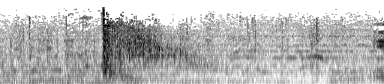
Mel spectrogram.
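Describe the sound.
A gunshot is fired into the air during a chaotic fight. One sharp, loud crack cuts through a dense, noisy background and then fades back into the din.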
